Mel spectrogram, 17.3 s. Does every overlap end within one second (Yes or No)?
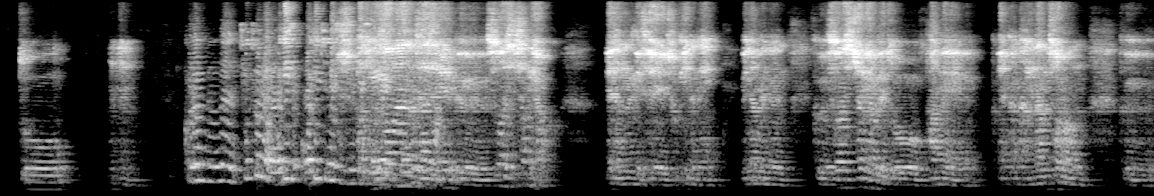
No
